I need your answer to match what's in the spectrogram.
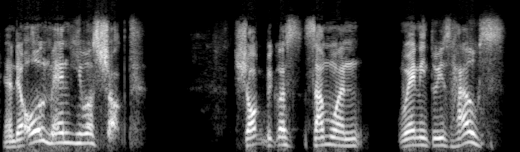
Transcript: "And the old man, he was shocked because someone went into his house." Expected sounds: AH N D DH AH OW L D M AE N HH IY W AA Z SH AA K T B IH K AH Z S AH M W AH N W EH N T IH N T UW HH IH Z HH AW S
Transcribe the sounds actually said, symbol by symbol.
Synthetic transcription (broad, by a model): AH N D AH OW L D M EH N HH IY W AA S SH AA K T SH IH K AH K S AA M W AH N W EH N T IH N T UW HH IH S HH AW S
